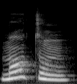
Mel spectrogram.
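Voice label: "menton", French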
